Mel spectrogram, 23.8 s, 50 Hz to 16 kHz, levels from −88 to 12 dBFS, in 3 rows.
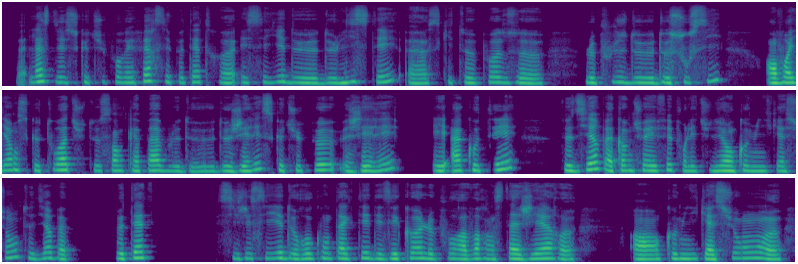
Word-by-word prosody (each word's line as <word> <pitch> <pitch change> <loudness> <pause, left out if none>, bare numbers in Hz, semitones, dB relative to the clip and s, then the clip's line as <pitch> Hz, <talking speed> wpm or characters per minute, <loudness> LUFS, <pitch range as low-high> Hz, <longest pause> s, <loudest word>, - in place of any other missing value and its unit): Bah, - - -11
là, 250 +3 +3
c 265 - -13
de - - -6
ce 225 +1 -12
que 230 - -6
tu 230 +2 -13
pourrais 220 -2 -4
faire, 275 +5 +1
c'est 250 -4 -7
peut-être, 235 +1 -7
heu, 205 0 -1
essayé 220 +2 -6
de 210 -2 0
de 200 +2 -5
lister, 245 +6 -1
heu, 195 0 -1
ce 195 +1 -18
qui 220 - -12
te 215 -2 -2
pose, 210 +1 -5
heu, 190 -1 0 0.4
le 210 -2 0
plus 225 +1 -5
de 210 0 0
de 210 +2 0
soucis 225 - -5 0.4
en 205 - +8
voyant 220 +3 +4
ce 240 - -14
que 225 - -5
toi, 240 +4 +4
tu 245 0 -16
te 215 - -8
sens 215 +1 -2
capable 205 -1 +1
de 195 +1 -6
de 200 +1 -1
gérer 205 +7 +2
ce 285 - -10
que 225 - -1
tu 215 +1 -5
peux 240 +4 +1
gérer. 210 - 0 0.3
Et 210 0 +4
à 215 - +6
côté 240 +8 0 0.4
te 220 - +3
dire, 250 +8 +5
bah, 220 -6 +5
comme 220 +1 +1
tu 225 +2 -4
avais 215 -1 +4
fait 240 +3 -1
pour 235 -3 -5
l'étudiant 205 +1 +3
en - - +6
communication, 200 +4 -2
te 265 -6 -9
dire: 220 +4 -2
«Bah, 200 -4 0 0.5
peut-être, 245 +4 +3 0.7
si 220 - -10
j'essayais 225 +2 -3
de 215 -1 -3
recontacter 215 +2 0
des 210 0 -2
écoles 220 0 +2
pour 210 -1 -5
avoir 205 +2 +2
un 195 - -1
stagiaire, 205 +2 +3
heu, 190 0 +1 0.6
en 190 0 +5
communication, 210 +3 +1
heu 190 0 +4
215 Hz, 190 wpm, -24 LUFS, 205-235 Hz, 0.7 s, en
